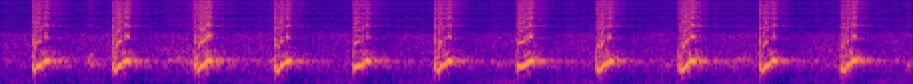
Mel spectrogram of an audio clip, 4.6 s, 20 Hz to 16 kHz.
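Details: White-breasted waterhen, female, calling in a lure recording: loud, harsh 'kwak' notes repeated steadily about every 0.4 seconds, each a sharp abrupt croak, with a quiet background.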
